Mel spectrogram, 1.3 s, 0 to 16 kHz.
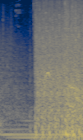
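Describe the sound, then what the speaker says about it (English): Uncharted 3 video game gunfire breaks out abruptly midway and carries on as a loud, continuous rattle of rapid shots. "I'm shooting his hand!"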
